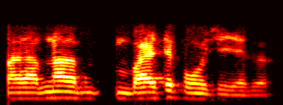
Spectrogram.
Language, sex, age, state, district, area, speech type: Bengali, male, 60+, West Bengal, Paschim Bardhaman, rural, conversation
